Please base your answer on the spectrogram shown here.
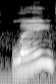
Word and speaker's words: Laing: contributions of Rd Lang Lang is spelled l a i n g for anybody that wants to look him up R D Lang number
